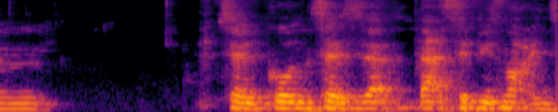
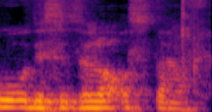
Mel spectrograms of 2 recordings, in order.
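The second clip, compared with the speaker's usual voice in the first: ordinary delivery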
